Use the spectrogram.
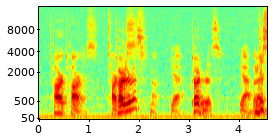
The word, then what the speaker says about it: Tartarus: Tartarus. Yeah, but You just said TARDIS. I know, but I've heard it pronounced just TARDIS. Like Whatever. they skipped the syllable I heard. or whatever. I think it's Tartarus.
